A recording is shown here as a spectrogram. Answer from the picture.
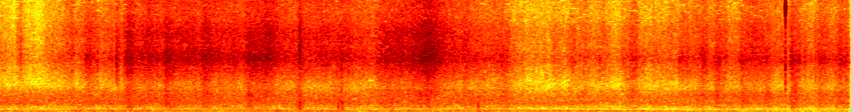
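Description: Dry leaves rustling as they pour and are shaken out of a plastic bag, with the bag itself crinkling, over a steady rumble of wind on the microphone.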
